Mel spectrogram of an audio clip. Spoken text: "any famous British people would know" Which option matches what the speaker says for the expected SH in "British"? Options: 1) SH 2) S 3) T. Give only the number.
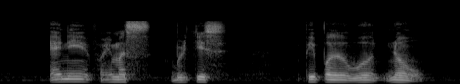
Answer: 2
